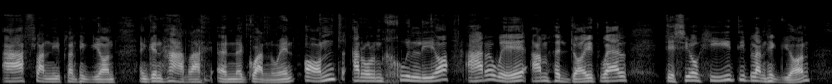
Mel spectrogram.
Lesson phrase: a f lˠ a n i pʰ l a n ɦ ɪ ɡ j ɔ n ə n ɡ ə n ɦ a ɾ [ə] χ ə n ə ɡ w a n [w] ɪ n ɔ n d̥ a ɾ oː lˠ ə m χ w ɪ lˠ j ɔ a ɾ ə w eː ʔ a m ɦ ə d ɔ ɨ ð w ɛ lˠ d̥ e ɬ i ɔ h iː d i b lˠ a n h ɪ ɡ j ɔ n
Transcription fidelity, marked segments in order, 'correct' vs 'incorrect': incorrect: a, correct

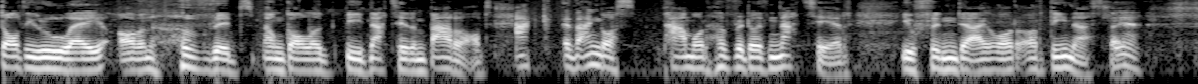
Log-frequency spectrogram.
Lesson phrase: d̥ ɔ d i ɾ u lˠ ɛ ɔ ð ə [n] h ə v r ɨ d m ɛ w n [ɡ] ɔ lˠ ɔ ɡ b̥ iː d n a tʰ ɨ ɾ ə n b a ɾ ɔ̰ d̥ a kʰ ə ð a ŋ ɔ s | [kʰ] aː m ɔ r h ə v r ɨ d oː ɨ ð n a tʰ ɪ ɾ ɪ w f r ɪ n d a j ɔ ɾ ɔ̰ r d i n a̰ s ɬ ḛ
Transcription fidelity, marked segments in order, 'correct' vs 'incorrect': correct, correct, incorrect: pʰ

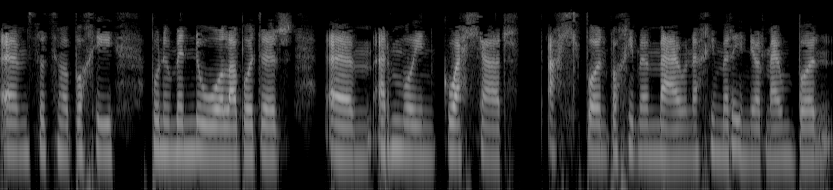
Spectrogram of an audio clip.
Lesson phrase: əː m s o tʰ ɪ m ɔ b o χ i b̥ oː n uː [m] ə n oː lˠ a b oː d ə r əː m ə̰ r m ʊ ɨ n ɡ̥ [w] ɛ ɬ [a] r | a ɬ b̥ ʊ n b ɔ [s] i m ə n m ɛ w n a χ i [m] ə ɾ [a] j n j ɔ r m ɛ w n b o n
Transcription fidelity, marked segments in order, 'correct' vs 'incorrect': correct, correct, correct, incorrect: χ, correct, incorrect: e

